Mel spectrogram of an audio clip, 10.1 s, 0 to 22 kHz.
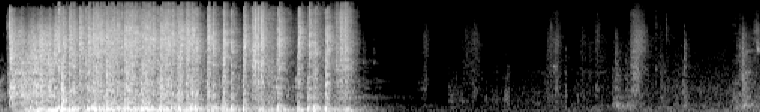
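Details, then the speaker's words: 454 big-block V8 stored 20 years, open headers, distributor just moved; five seconds of rough cranking with uneven sputtering then dies, spitting back through carburetor; owner suspects timing 180° off. "I don't like that spitting back in my face if that maybe I'm 180 off"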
